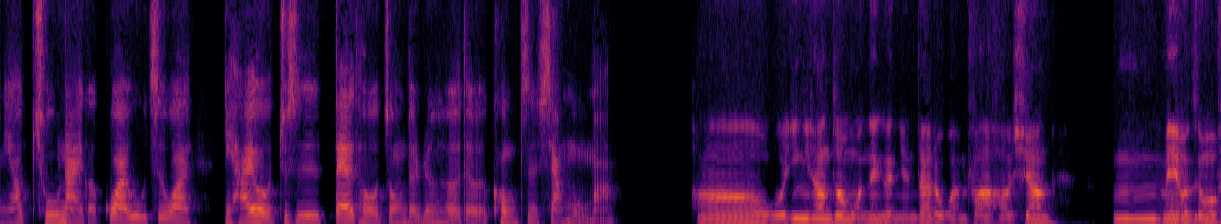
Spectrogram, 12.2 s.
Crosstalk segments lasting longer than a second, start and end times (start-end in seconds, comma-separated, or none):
none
